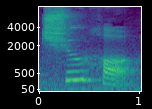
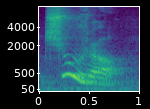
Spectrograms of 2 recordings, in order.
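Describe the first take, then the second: First: It is said with a Brazilian Portuguese pronunciation. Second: It is said with a Spanish pronunciation. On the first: "If I was speaking Portuguese, I would say churro" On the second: "if I was speaking Spanish, I would call it a churro"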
